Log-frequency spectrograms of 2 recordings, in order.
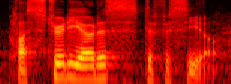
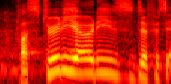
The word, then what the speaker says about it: Clostridioides difficile: It's the most common one, and it's pronounced, they're actually I think they're kind of beautiful, like Clostridioides difficile. Clostridioides difficile.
